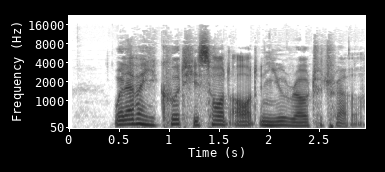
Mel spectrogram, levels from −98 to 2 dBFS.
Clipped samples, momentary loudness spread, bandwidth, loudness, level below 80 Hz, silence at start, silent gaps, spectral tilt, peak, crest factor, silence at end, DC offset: under 0.1%; 10 LU; 13 kHz; -17 LUFS; -44 dBFS; 0.45 s; none; -4 dB/octave; 0 dBFS; 18 dB; 0 s; under 0.1%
